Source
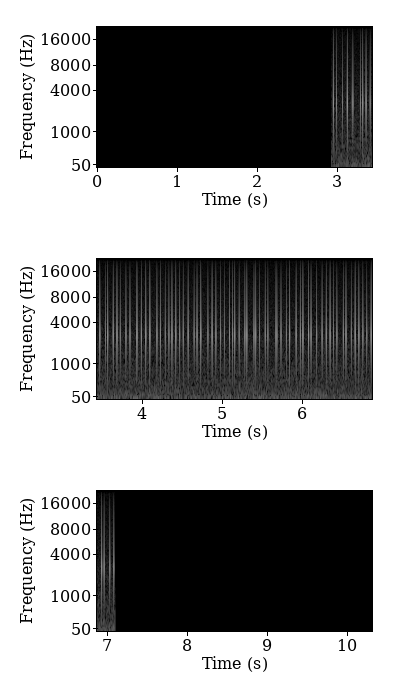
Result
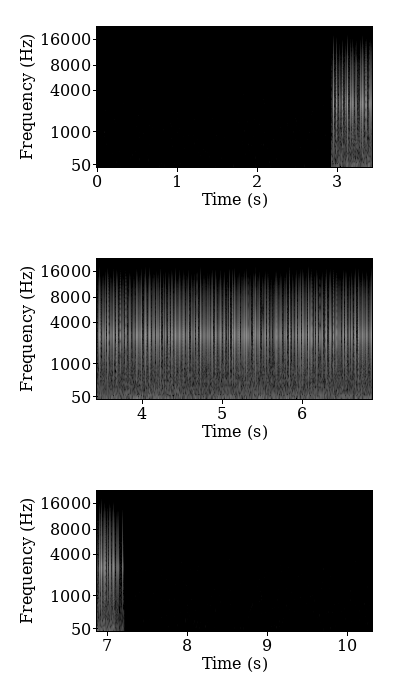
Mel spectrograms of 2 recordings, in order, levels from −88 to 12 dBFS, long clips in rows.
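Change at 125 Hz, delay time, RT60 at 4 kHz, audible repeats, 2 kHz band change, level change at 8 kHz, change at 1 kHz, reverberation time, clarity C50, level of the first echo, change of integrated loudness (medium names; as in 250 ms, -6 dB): +5.5 dB, 41 ms, no reverb, 2, +4.5 dB, 0.0 dB, +5.0 dB, no reverb, no reverb, -8.0 dB, +4.0 dB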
